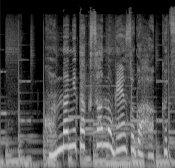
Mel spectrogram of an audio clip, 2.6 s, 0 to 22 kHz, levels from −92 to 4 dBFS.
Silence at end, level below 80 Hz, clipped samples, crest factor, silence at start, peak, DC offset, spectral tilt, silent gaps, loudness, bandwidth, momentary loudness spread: 0 s; -38 dBFS; under 0.1%; 16 dB; 0 s; -6 dBFS; under 0.1%; -4.5 dB/octave; none; -21 LUFS; 19 kHz; 14 LU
